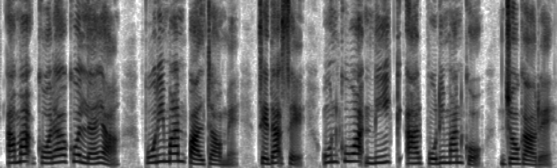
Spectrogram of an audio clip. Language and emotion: Santali, neutral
